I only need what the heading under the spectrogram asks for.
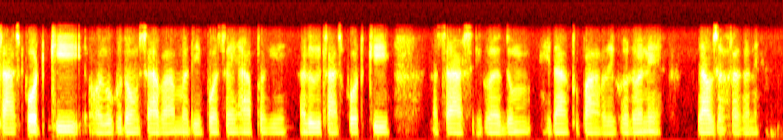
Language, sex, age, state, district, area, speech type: Manipuri, male, 45-60, Manipur, Churachandpur, rural, conversation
